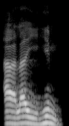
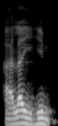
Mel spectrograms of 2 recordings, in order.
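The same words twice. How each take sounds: Both takes have the same delivery.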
